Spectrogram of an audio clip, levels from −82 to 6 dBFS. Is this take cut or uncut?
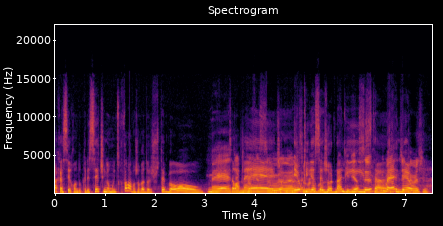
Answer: uncut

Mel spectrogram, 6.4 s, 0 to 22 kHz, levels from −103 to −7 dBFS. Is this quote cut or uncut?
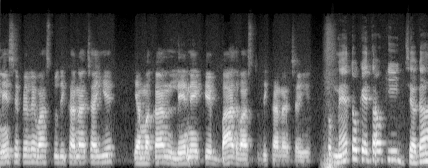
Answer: cut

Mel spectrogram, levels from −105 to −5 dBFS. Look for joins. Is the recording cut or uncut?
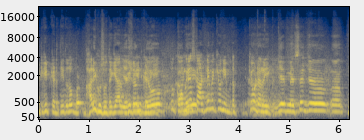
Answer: uncut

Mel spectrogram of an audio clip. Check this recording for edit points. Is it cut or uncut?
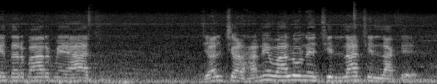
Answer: uncut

